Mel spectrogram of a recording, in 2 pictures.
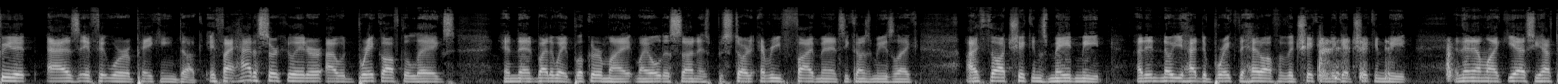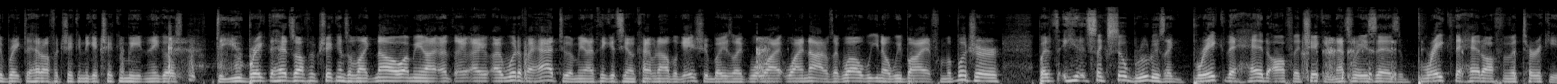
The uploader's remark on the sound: Is in the comforts of Southern California. Does join by phone.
